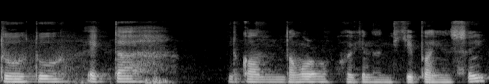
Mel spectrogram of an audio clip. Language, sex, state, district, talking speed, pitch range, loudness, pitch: Nagamese, male, Nagaland, Dimapur, 135 wpm, 115-130 Hz, -21 LUFS, 120 Hz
